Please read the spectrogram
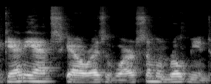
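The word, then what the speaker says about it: Caniapiscau: And I was told that that's pronounced Ganiatskow. So I'm going to say Ganiatskow Reservoir.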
